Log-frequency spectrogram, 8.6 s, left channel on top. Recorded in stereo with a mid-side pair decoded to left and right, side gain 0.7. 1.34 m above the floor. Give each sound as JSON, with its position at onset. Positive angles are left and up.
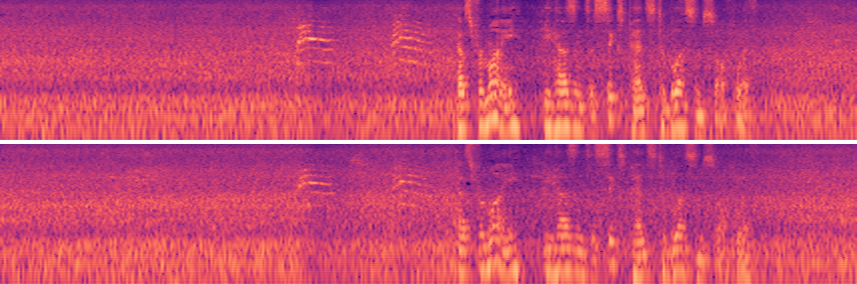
{"t": 3.0, "sound": "a cat meowing", "azimuth_deg": 65, "distance_m": 3.5}
{"t": 4.6, "sound": "a man speaking", "azimuth_deg": 65, "distance_m": 1.6}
